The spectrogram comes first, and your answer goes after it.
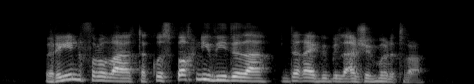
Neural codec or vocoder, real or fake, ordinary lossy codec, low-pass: codec, 16 kHz, 0.7 kbps, FocalCodec; fake; none; 7.2 kHz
